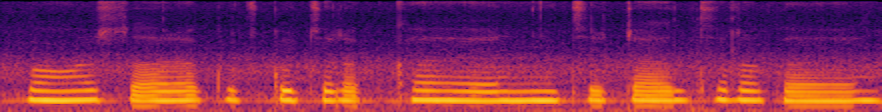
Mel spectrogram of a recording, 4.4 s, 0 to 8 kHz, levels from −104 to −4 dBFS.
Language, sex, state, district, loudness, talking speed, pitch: Hindi, female, Andhra Pradesh, Chittoor, -23 LUFS, 135 wpm, 210 Hz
